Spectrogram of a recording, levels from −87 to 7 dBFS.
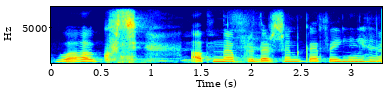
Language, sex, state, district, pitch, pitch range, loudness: Hindi, female, Bihar, Kaimur, 250 Hz, 240-260 Hz, -17 LUFS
